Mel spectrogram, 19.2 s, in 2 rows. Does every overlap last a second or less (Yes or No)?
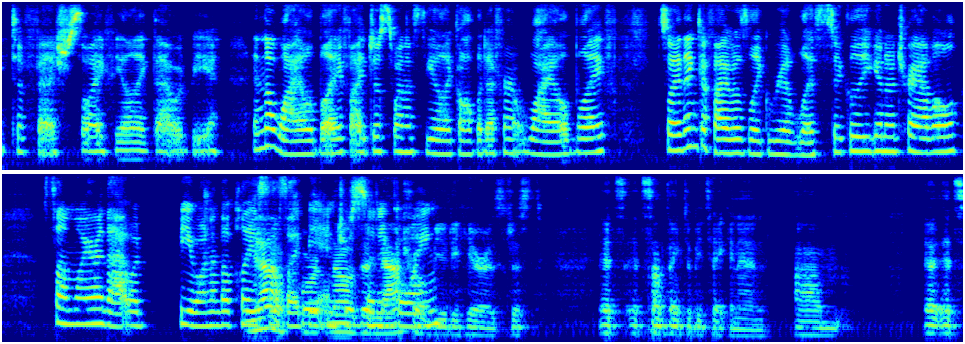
No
